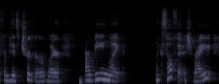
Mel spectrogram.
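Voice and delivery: ordinary talk, nothing marked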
